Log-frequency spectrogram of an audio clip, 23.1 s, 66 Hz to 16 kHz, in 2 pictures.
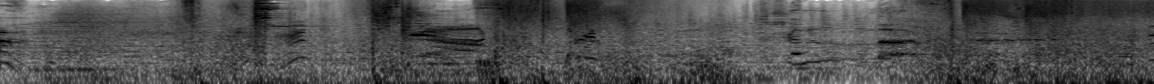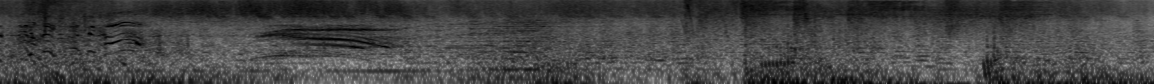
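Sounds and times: dramatic score music: 0.0s - 23.0s.

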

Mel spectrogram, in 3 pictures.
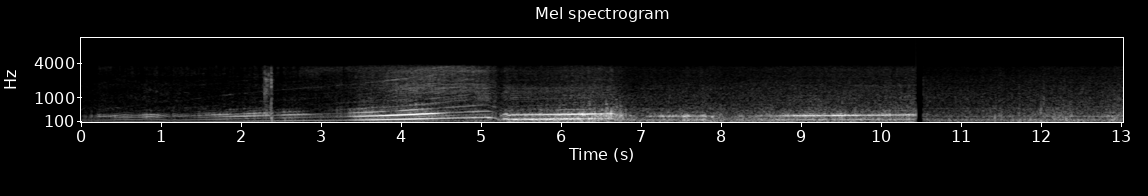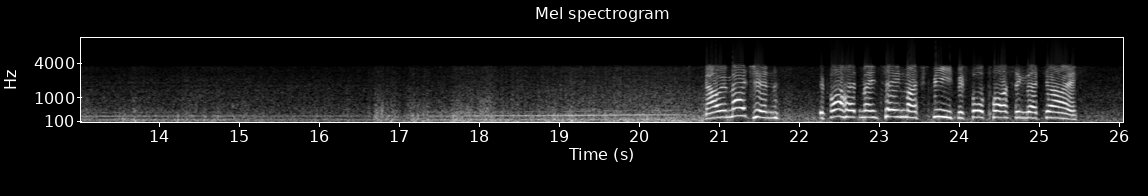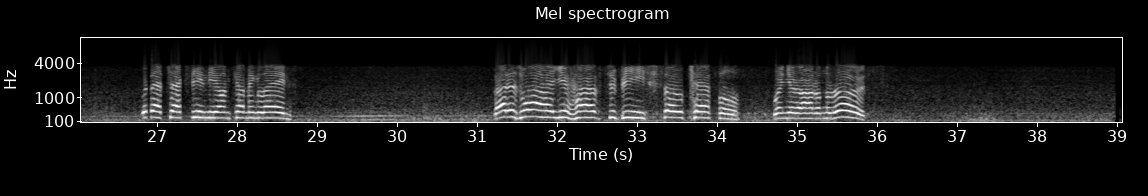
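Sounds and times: motorcycle engine accelerating: 0.0s - 22.3s, 25.5s - 39.0s
wind rush: 0.0s - 39.0s.

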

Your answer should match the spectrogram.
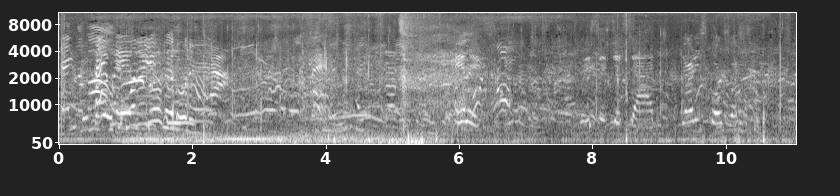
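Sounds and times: steady low rumble: 2.0s - 6.8s.

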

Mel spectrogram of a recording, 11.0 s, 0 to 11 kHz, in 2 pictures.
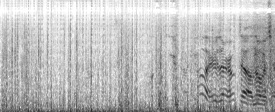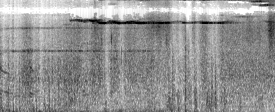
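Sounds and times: low outdoor rumble: 0.0s - 6.6s
high-pitched squeal: 4.8s - 11.0s.

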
